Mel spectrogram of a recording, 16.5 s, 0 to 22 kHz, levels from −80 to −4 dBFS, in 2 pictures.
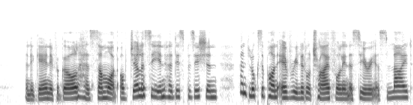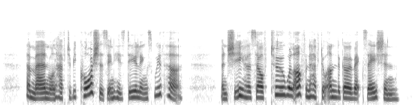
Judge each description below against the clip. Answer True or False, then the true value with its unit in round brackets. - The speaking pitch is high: True (200 Hz)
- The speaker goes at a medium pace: True (160 wpm)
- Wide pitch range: False (4.1 semitones)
